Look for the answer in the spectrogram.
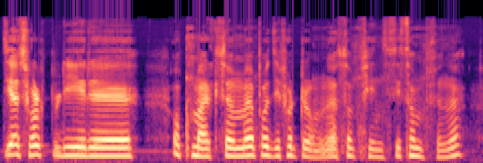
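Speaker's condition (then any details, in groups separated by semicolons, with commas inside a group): Down syndrome; congenital, present from birth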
